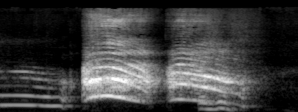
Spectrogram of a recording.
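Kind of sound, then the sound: vocal imitation, voice imitating crows cawing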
